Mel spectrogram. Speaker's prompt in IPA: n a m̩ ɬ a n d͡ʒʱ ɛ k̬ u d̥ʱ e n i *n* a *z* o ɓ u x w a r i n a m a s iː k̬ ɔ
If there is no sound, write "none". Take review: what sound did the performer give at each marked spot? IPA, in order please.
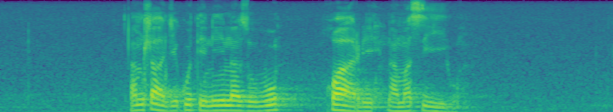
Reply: n, z

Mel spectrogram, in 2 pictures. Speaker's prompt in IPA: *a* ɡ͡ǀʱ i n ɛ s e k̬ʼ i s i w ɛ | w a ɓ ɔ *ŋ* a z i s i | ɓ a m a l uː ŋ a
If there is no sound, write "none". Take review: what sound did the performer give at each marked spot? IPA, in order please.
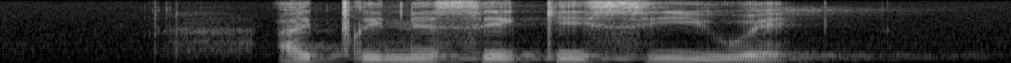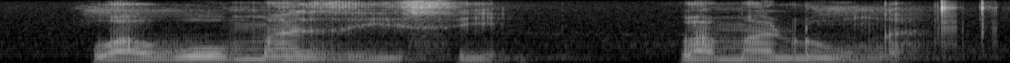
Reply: a, m

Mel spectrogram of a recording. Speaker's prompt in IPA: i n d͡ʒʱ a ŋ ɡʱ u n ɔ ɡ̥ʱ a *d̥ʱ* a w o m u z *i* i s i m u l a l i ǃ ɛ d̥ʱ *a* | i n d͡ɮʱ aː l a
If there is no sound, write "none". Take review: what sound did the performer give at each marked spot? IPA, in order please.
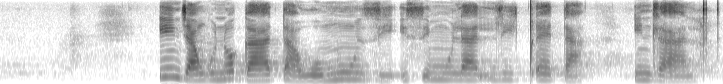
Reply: d̥ʱ, i, a

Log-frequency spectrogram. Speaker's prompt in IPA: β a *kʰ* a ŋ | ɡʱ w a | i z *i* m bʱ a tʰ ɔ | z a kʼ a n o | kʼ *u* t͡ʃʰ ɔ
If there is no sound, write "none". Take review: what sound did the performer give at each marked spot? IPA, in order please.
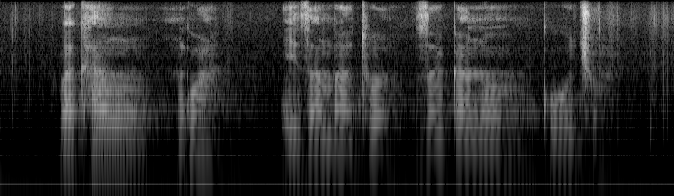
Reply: kʰ, a, uː

